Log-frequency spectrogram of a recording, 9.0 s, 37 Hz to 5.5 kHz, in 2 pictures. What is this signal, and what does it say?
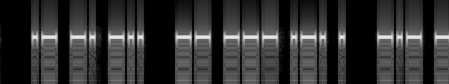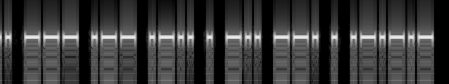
Morse code, heard as a keyed tone, about 25 wpm, 600 Hz. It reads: AND MORE KNOWLEDGE.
